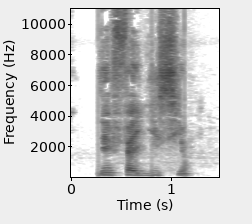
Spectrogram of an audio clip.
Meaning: first-person plural imperfect subjunctive of défaillir
- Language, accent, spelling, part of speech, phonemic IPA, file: French, Canada, défaillissions, verb, /de.fa.ji.sjɔ̃/, LL-Q150 (fra)-défaillissions.wav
